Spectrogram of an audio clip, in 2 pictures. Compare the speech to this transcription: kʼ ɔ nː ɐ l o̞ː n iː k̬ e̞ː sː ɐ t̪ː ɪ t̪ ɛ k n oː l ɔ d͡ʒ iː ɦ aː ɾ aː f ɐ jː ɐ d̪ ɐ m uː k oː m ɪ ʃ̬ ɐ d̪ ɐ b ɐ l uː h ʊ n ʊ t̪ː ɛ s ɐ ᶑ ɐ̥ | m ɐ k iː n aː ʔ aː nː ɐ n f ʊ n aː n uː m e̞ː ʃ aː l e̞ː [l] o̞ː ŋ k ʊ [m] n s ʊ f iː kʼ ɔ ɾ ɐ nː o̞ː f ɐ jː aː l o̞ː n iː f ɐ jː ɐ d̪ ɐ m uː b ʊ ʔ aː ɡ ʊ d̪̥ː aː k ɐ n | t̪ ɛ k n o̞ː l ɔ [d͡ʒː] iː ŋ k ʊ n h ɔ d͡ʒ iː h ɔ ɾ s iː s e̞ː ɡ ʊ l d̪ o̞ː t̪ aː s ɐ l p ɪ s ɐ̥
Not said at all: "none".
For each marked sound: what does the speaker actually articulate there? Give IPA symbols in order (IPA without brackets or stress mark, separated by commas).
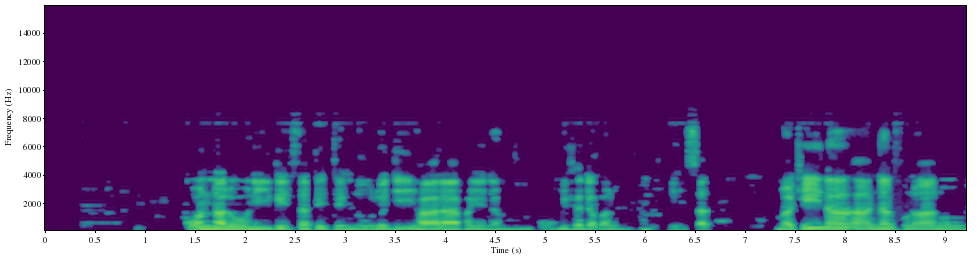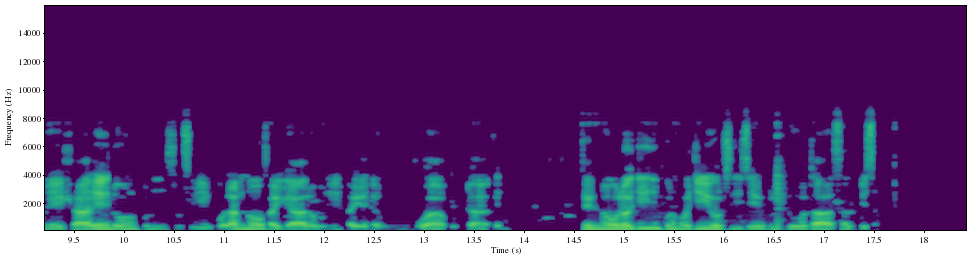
l, n, d͡ʒ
